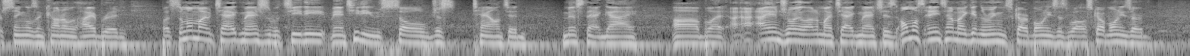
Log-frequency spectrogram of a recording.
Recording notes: Live From Motor City Comic Con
